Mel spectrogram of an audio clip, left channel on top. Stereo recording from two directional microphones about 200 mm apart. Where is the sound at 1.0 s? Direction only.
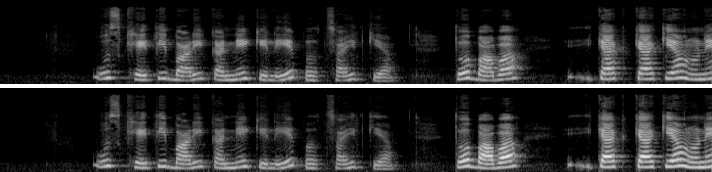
45° right (ahead or behind).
